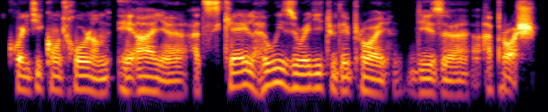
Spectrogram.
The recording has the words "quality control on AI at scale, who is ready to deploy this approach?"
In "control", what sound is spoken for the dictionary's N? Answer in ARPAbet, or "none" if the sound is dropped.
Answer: none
